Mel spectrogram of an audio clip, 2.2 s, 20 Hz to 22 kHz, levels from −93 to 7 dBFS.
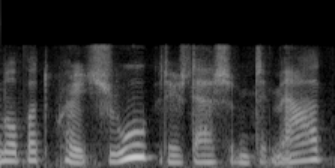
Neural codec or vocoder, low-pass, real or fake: codec, 16 kHz, 0.8 kbps, ZipCodec; 7.2 kHz; fake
